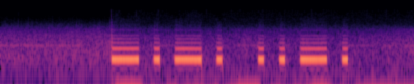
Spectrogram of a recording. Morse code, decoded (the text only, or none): CF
